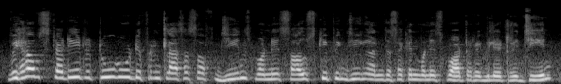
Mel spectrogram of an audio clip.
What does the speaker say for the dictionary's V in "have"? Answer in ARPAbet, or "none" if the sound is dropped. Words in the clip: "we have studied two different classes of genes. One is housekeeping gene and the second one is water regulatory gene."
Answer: V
